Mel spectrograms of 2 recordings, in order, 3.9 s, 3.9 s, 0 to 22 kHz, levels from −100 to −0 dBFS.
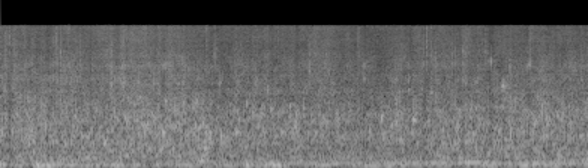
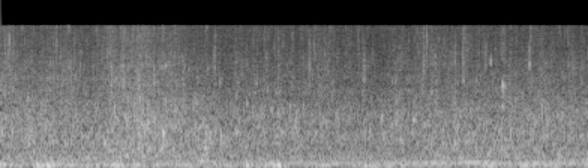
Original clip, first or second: second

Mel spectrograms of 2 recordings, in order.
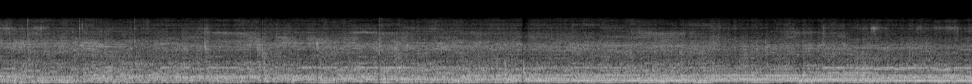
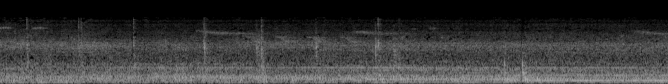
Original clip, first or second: second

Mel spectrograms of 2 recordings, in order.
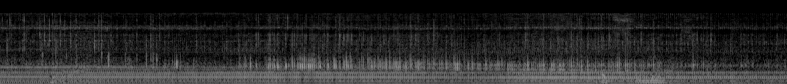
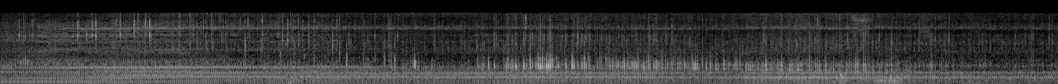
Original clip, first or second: first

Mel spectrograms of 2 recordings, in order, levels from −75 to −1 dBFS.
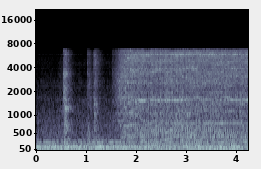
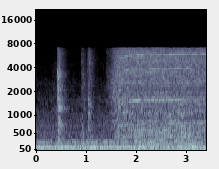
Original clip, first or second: second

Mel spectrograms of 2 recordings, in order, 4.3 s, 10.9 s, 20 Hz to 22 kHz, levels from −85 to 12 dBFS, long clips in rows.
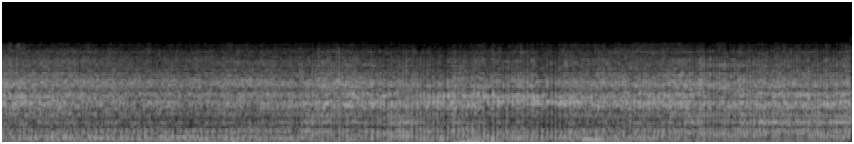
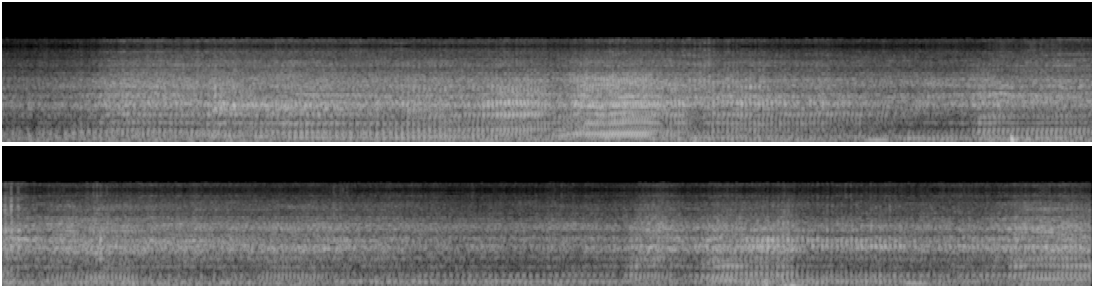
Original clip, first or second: second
